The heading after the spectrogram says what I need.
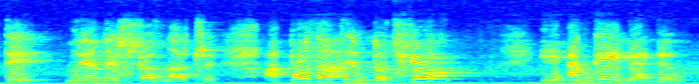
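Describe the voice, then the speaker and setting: A woman's voice: mid-range voice, expressive, measured pace, natural voice. A woman playing a blunt, disapproving old grandmother with a Silesian accent and grumbling, dialect-filled talk in an audio drama. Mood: scornful. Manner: grumbling, colloquial, full of dialect words. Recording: roomy, dull, noisy home recording.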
